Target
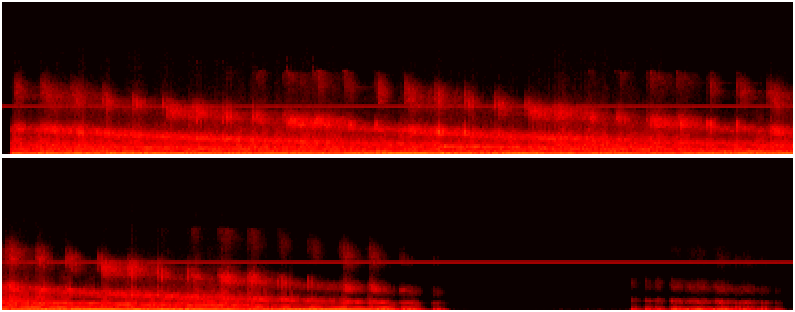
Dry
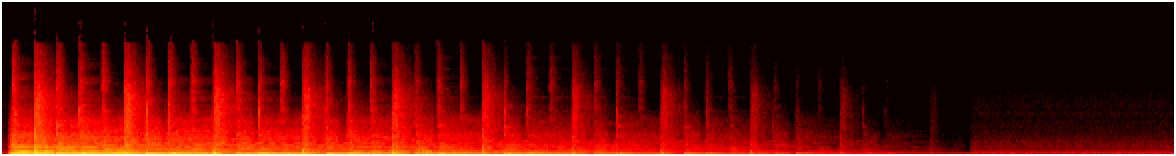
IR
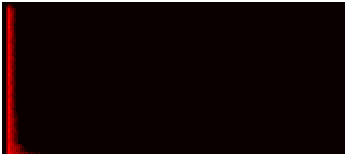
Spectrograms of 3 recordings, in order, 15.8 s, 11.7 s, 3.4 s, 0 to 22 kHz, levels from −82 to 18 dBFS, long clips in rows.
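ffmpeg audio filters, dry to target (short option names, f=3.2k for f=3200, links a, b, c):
-filter_complex "[0:a]afftfilt=real='re*pow(10,23/40*sin(2*PI*(0.74*log(max(b,1)*sr/1024/100)/log(2)-(-0.38)*(pts-256)/sr)))':imag='im*pow(10,23/40*sin(2*PI*(0.74*log(max(b,1)*sr/1024/100)/log(2)-(-0.38)*(pts-256)/sr)))':win_size=1024:overlap=0.75,agate=range=-40dB:threshold=-39dB:ratio=16:detection=peak,bandreject=f=60:t=h:w=6,bandreject=f=120:t=h:w=6,bandreject=f=180:t=h:w=6,adynamicequalizer=threshold=0.00562:dfrequency=2100:dqfactor=5.1:tfrequency=2100:tqfactor=5.1:attack=5:release=100:ratio=0.375:range=2.5:mode=cutabove:tftype=bell,acrossover=split=280|7000[a][b][c];[a]acompressor=threshold=-22dB:ratio=4[d];[b]acompressor=threshold=-26dB:ratio=4[e];[c]acompressor=threshold=-42dB:ratio=4[f];[d][e][f]amix=inputs=3:normalize=0,asplit=2[g][h];[h]alimiter=limit=-20.5dB:level=0:latency=1:release=27,volume=1dB[i];[g][i]amix=inputs=2:normalize=0,acompressor=threshold=-32dB:ratio=2.5,flanger=delay=19.5:depth=6.9:speed=0.39,acrossover=split=160|2900[j][k][l];[k]aeval=exprs='0.0126*(abs(mod(val(0)/0.0126+3,4)-2)-1)':c=same[m];[j][m][l]amix=inputs=3:normalize=0,aeval=exprs='val(0)+0.00112*sin(2*PI*9400*n/s)':c=same,aecho=1:1:32.07|192.4:0.355|0.794,asetrate=32667,aresample=44100"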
